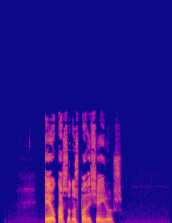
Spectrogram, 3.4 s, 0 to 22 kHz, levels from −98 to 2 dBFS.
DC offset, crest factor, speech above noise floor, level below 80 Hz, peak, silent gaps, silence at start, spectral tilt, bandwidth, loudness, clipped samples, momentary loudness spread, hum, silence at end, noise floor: under 0.1%; 20 dB; 53 dB; -74 dBFS; -4 dBFS; none; 0.9 s; -4 dB/octave; 11.5 kHz; -22 LUFS; under 0.1%; 17 LU; none; 1.05 s; -74 dBFS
